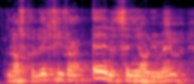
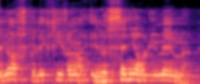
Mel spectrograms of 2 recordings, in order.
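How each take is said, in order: First: "est" held and leaned on; stress on est. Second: Said in the usual way. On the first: Real, not acted. Preacher repeating that the writer is the Lord, stress on "est". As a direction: lean firmly on "est", drawing it out.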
